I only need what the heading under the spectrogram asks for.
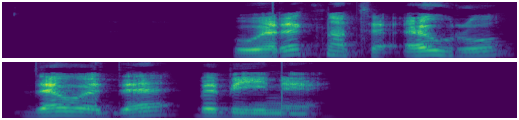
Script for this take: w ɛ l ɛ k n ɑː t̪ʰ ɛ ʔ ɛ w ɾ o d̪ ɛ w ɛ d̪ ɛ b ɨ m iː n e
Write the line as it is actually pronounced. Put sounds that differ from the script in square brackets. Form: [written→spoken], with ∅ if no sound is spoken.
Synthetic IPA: w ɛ [l→ɾ] ɛ k n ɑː t̪ʰ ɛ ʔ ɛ w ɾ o d̪ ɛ w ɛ d̪ ɛ b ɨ [m→b] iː n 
